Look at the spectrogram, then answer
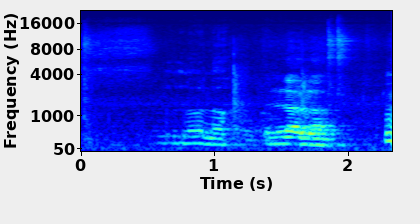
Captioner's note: voiceover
